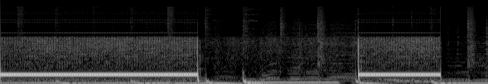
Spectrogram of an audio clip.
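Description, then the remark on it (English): An outgoing phone call to a woman rings through a handset line: two long steady ringback tones separated by a pause, with faint background clicks and hum in between and no one talking. “So what we're going to do is call her now with you listening on the phone silently.”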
